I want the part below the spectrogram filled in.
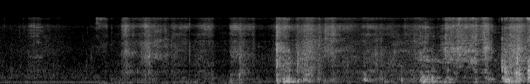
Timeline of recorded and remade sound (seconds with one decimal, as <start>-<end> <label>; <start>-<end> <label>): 0.0-1.0 recorded; 1.0-4.2 remade; 4.2-5.3 recorded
